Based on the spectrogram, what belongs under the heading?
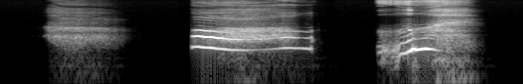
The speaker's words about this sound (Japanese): ほら、なんだか眠くて、あくびが出てきちゃう。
